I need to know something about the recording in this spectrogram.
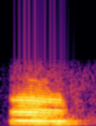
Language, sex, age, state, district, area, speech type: Tamil, female, 45-60, Tamil Nadu, Thoothukudi, urban, conversation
